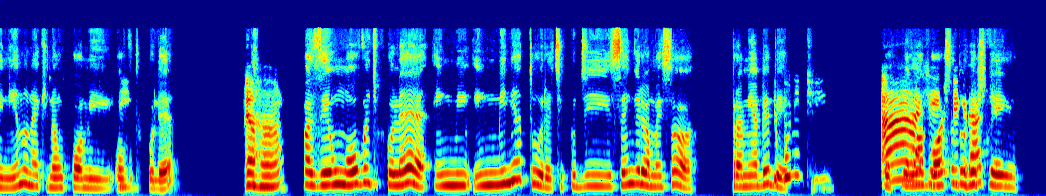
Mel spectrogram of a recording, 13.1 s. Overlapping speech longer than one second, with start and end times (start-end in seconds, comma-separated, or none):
11.0-12.6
